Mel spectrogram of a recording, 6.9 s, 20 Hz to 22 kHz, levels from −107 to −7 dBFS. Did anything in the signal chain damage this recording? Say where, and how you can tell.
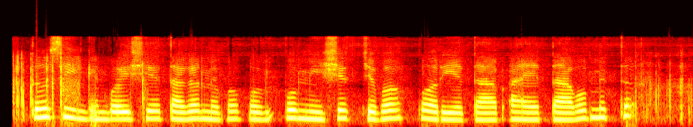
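Yes, at the network stage: packets went missing and the speech decoder had to conceal the gaps, a case of VoIP packet loss concealed by the speech codec. Near 0.91 to 1.10 s and again near 6.27 to 6.36 s, the voice smears into a thin, buzzy continuation that fades. The dropouts last about 40 ms and 80 ms, which fits two and four lost 20 ms frames. The decoder repeats its last pitch and spectral shape at falling gain, so the damage carries past the point where audio returns.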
